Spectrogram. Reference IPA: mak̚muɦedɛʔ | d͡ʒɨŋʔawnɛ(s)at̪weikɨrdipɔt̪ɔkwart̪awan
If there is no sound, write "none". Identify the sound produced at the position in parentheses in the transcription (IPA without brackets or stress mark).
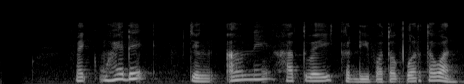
h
